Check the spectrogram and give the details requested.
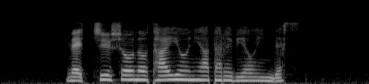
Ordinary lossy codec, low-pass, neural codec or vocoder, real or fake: none; 7.2 kHz; codec, 16 kHz, 2 kbps, X-Codec, WavLM features, trained on Multilingual LibriSpeech; fake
